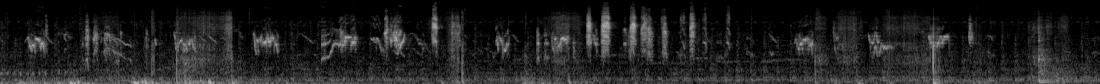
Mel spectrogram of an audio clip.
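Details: Budgerigars in an aviary colony, a flock of Australian parakeets singing and chirping: dense, continuous chattering warbles with short sharp chirps and squeaky notes overlapping throughout, bursts rising and falling in loudness.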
